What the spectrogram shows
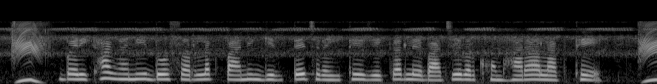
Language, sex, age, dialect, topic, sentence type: Chhattisgarhi, female, 18-24, Northern/Bhandar, agriculture, statement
